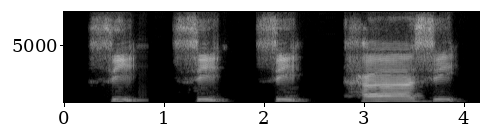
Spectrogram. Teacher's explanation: Untuk makhrajnya dari ujung lidah kita nempel ke ujung gigi seri yang bawah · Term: Huruf sin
